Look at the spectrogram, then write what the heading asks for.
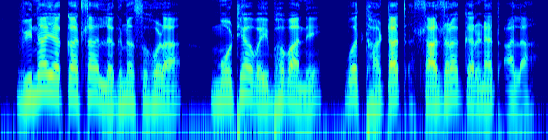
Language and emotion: Marathi, neutral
